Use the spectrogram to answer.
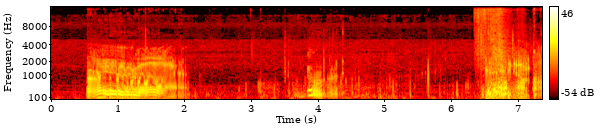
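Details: Loud, low gurgling stomach growls in three bursts with quiet between; ordinary stomach rumbling (borborygmi).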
